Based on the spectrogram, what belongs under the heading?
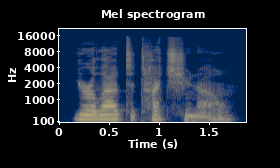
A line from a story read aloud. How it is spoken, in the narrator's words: he said in a low, rasping voice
